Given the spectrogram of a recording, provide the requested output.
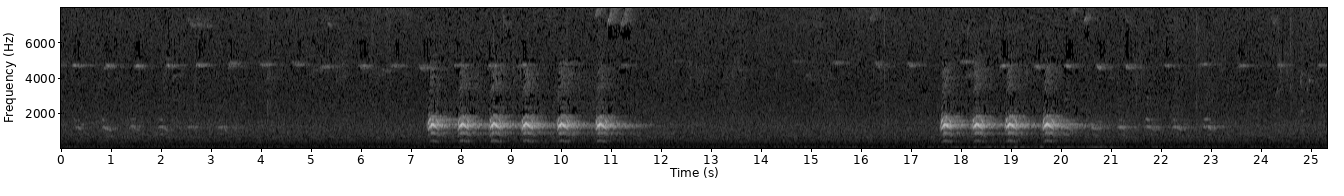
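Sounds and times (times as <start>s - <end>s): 
large-billed crow cawing: 7.4s - 11.6s, 17.6s - 23.2s.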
